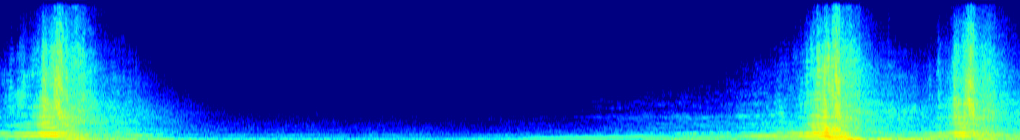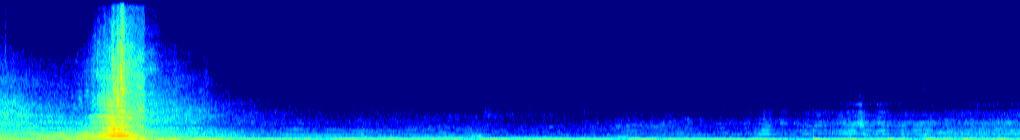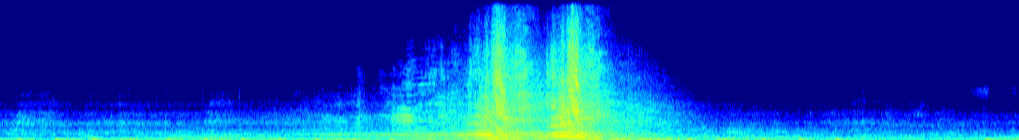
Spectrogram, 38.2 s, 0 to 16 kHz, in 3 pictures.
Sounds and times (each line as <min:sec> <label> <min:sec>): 0:00.0 motorcycle grand prix 0:38.2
